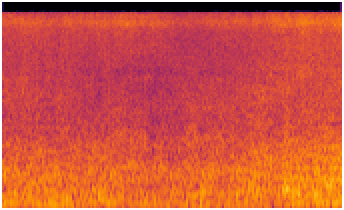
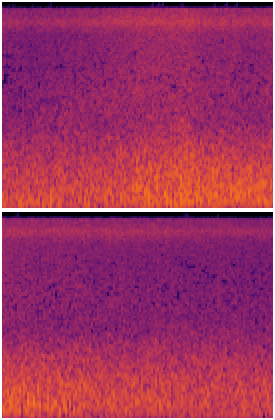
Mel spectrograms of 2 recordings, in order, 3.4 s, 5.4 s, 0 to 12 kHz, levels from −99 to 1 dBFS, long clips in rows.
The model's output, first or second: first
